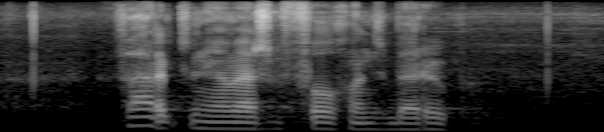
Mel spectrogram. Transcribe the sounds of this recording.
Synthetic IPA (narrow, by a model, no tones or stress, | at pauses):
værk̚tuniəməəsfəfɔlˠχənsbəɾup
